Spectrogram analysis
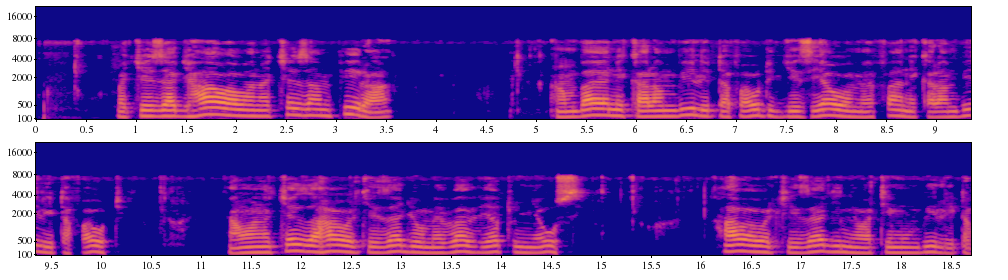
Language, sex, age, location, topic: Swahili, male, 18-24, Wajir, government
